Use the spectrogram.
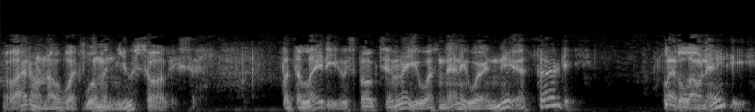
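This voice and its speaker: A man's voice: on the low side, very animated, moderate pace, slight background noise. A man playing an easygoing, jokey young newlywed husband in a radio drama. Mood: bantering, insistent. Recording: dull lo-fi radio recording.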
